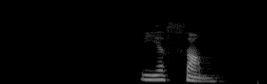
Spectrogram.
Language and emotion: Russian, angry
